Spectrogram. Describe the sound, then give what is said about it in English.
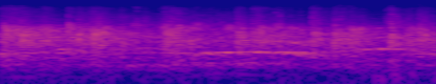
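An audience claps together during a sermon, in a dense, steady wash of applause that holds at an even loudness throughout, with a faint sustained tone briefly rising above it, as the preacher asks everyone to clap their hands and stand to their feet. “Would you clap your hands and stand to your feet tonight?”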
